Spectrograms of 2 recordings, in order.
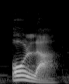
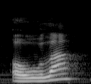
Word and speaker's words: hola: Hola. Cuando hables español siempre necesitas mantener las vocales cortas y fijas. No hola, hola.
